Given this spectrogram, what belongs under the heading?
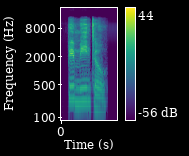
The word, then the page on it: pimiento: Indian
